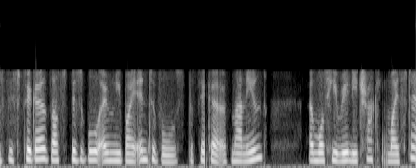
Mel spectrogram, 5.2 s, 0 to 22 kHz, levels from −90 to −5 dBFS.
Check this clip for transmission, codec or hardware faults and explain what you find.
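Two problems here: the whole clip went through a Bluetooth CVSD headset codec, and there are three spots of unconcealed Bluetooth headset packet loss.

The CVSD damage is plainly audible from start to finish. Everything above 4 kHz is gone, which gives that boxed-in phone-call sound, and it fits a 64 kbps CVSD link. The codec sends one bit per sample to say whether the signal is going up or down, and the step size adapts as it goes. It can't keep up with loud, bright sounds, so the s sounds come out scratchy and there's a grainy hiss sitting under the speech.

The packet losses come from voice packets between the headset and the phone going missing, with nothing rebuilt to cover the gap. At 0.74 s a single packet drops, a short hole of about 7.5 ms. From 2.56 to 2.58 s a few packets go, about 22.5 ms, which makes a short, hard-edged dropout. From 4.74 to 4.86 s roughly ten packets are lost, about 67.5 ms in total, scattered across 105 ms with the longest run at 15 ms. 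That one sounds like crackle, with the speech chopped up over that stretch.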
